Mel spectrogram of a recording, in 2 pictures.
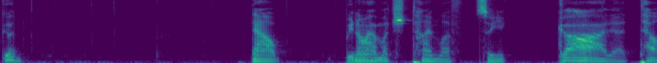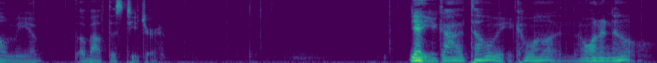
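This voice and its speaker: A man performing romantic audio role-play gives a full character voice to a shy outcast who is the anxious new boy at school. His slightly low delivery is expressive, slow and sharp in tone, with frequent pauses. He trips over words, stutters, restarts and hedges nervously and awkwardly, close to the mic.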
